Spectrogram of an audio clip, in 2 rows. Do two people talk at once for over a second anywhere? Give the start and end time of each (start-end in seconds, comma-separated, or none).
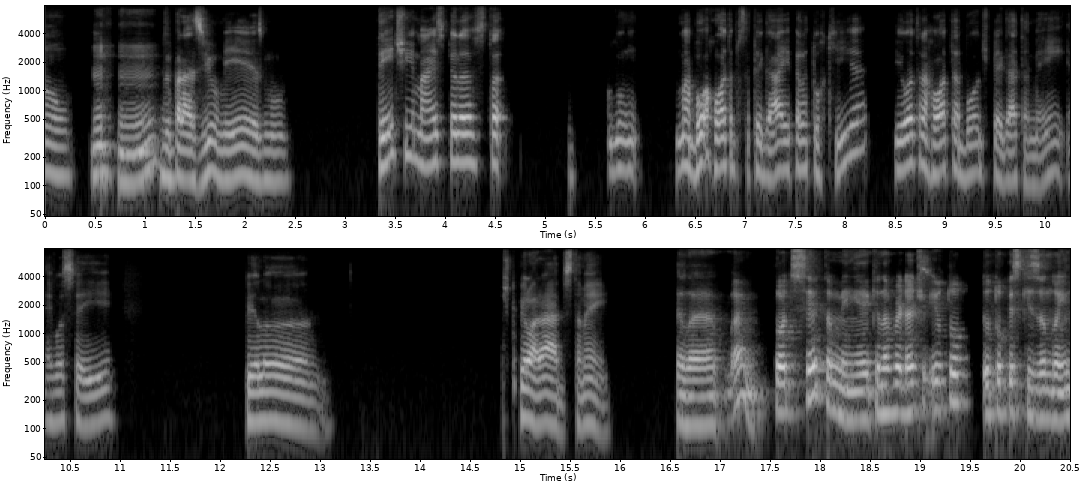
none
